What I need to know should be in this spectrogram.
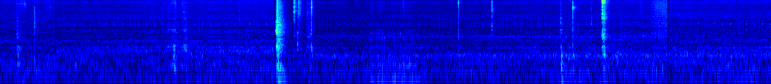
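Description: A craft knife scrapes and cuts a thin plastic strip.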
